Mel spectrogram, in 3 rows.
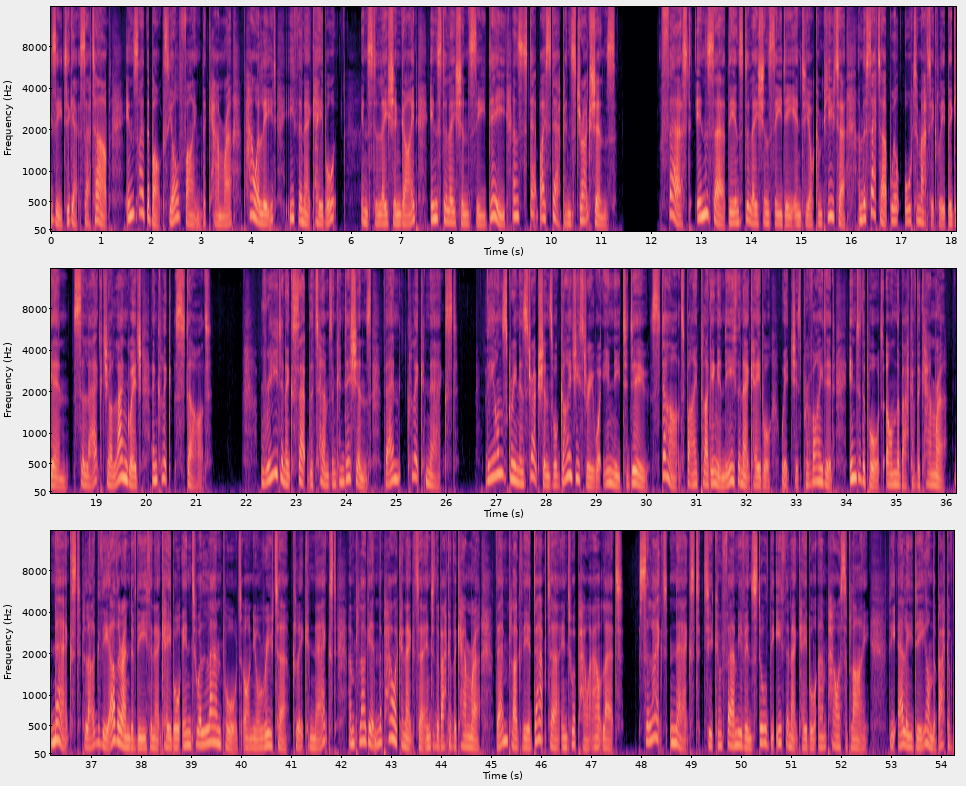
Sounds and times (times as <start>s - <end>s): Speech: 0.0s - 11.3s, 12.2s - 21.3s, 22.3s - 26.2s, 26.8s - 54.2s.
